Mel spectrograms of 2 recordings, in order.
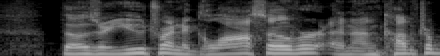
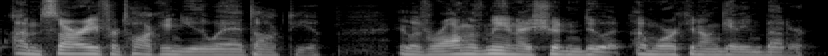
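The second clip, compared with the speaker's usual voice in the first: quiet, lower, gentle apology; soft sincere apology; 4 semitones lower, 7 dB quieter, faster than usual. Retold or imitated. Husband apologizing to his wife, soft and sincere. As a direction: say sorry softly and mean it. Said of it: "I said".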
